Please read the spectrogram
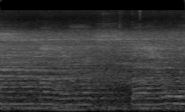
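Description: A child's voice chanting Quranic recitation, holding long drawn-out tones and pausing briefly near the end, over a steady low hum.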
